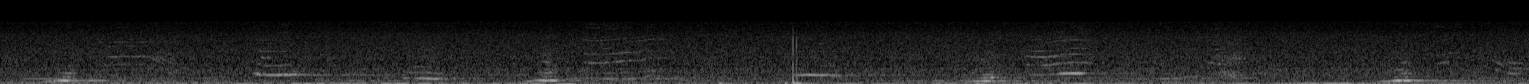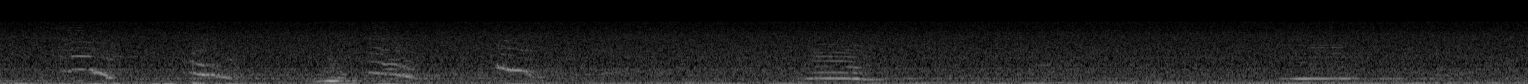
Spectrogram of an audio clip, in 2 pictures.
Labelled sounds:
1.1	1.8	humpback whale, 0.99 to 1.4 kHz
2.6	2.9	humpback whale, 0.83 to 0.96 kHz
5.8	6.6	humpback whale, 0.96 to 3.3 kHz
10.2	10.9	humpback whale, 0.83 to 3.2 kHz
16.0	16.2	humpback whale, 1.3 to 1.5 kHz
17.1	17.5	humpback whale, 0.80 to 1.2 kHz
19.0	19.4	humpback whale, 0.80 to 1.1 kHz
20.4	20.6	humpback whale, 1.8 to 2.1 kHz
23.4	23.8	humpback whale, 1.1 to 1.4 kHz

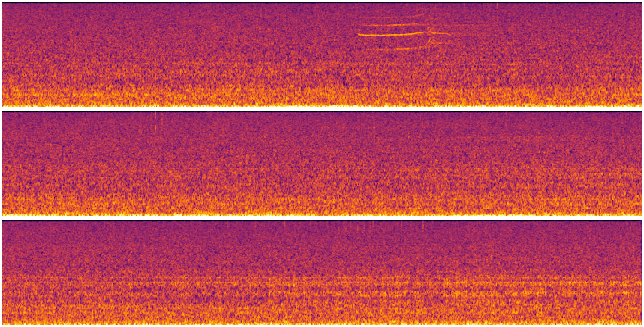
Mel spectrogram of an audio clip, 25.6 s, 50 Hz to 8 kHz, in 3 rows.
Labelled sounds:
4.7	6.0	killer whale, southern resident, 2.0 to 5.1 kHz

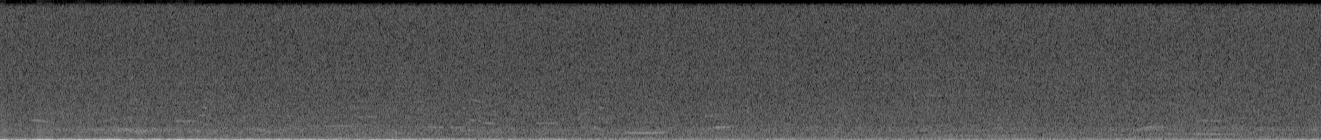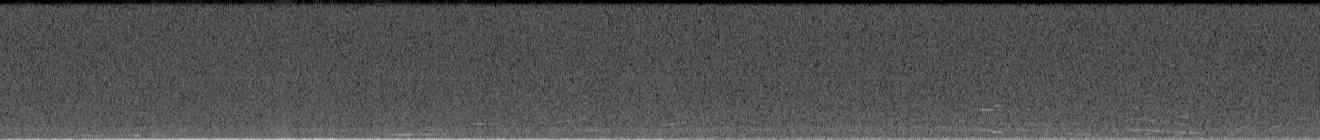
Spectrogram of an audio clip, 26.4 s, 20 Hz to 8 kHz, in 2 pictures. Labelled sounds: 3.3	3.5	humpback whale, 0.80 to 0.86 kHz
5.4	5.6	humpback whale, 0.93 to 1.1 kHz
7.1	7.4	humpback whale, 0.80 to 0.86 kHz

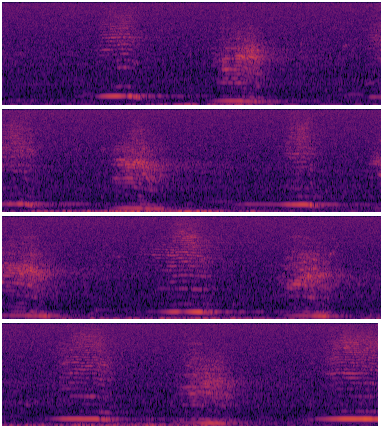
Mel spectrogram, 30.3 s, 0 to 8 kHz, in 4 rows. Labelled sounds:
2.0	2.6	humpback whale, 1.1 to 3.7 kHz
4.2	4.7	humpback whale, 0.90 to 2.0 kHz
7.5	7.8	humpback whale, 2.4 to 2.6 kHz
9.8	10.6	humpback whale, 0.93 to 1.9 kHz
13.2	13.5	humpback whale, 2.0 to 2.1 kHz
15.9	17.0	humpback whale, 1.1 to 2.0 kHz
18.1	19.0	humpback whale, 0.80 to 4.8 kHz
20.8	21.7	humpback whale, 0.86 to 4.4 kHz
24.0	24.6	humpback whale, 0.80 to 4.0 kHz
24.9	27.2	humpback whale, 0.90 to 2.5 kHz
29.2	29.9	humpback whale, 1.5 to 4.4 kHz

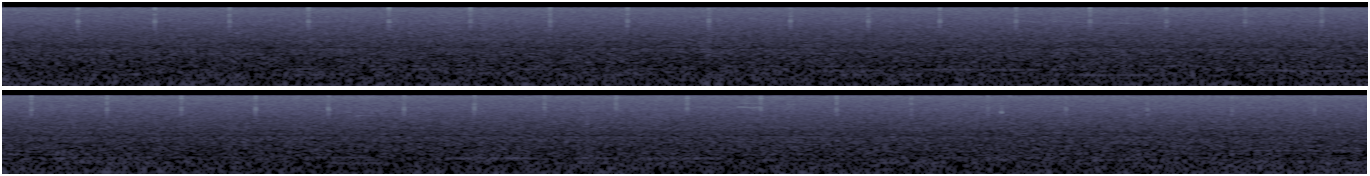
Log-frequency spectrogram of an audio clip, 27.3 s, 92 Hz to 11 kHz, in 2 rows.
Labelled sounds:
21.0	21.3	Pacific white-sided dolphin, 3.9 to 4.2 kHz

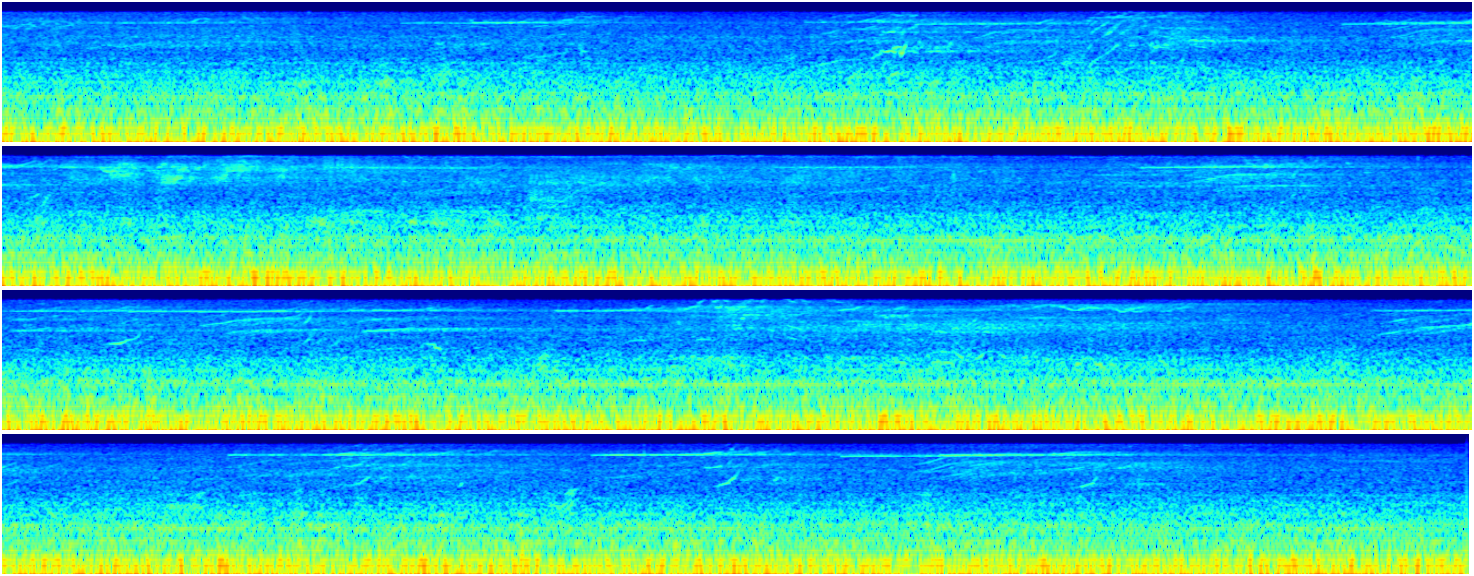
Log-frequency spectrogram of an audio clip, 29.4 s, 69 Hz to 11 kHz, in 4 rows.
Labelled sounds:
4.0	5.3	killer whale, southern resident, 0.82 to 6.8 kHz

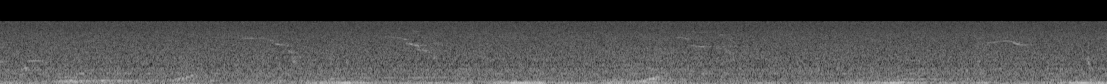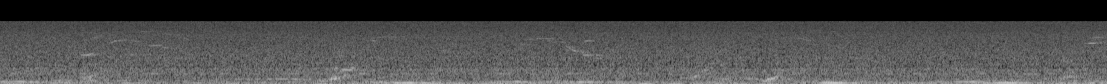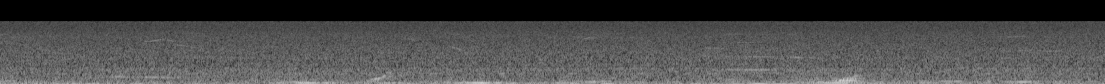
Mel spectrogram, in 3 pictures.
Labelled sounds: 2.4	2.7	humpback whale, 3.3 to 3.5 kHz
4.0	4.3	humpback whale, 2.2 to 2.7 kHz
6.9	7.1	humpback whale, 2.2 to 2.4 kHz
9.9	10.4	humpback whale, 2.4 to 3.0 kHz
24.6	24.9	humpback whale, 2.8 to 3.2 kHz

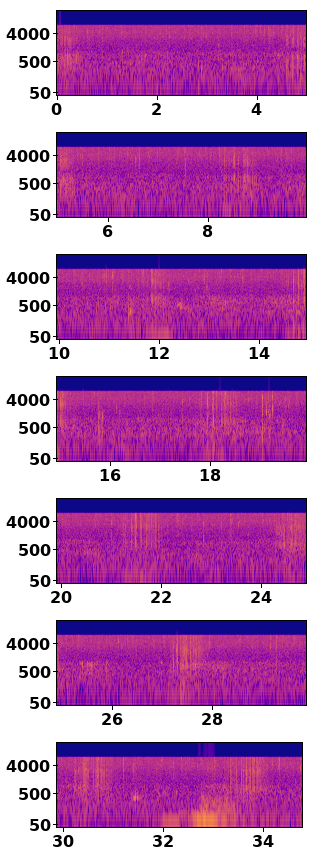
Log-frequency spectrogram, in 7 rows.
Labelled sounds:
25.3	25.6	water noise, 0.78 to 1.1 kHz

